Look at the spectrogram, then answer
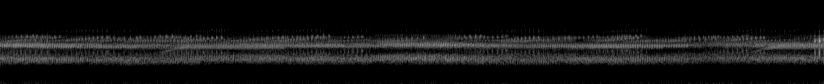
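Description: A dense chorus of upland chorus frogs gives overlapping, high, rasping trills that blend into a steady drone.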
